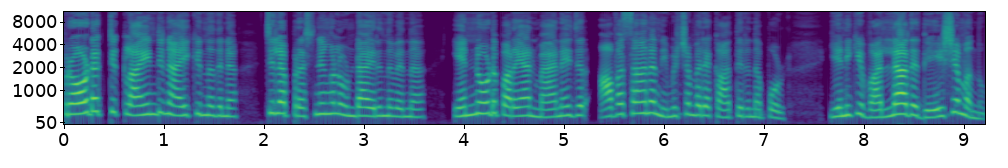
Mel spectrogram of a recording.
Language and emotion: Malayalam, angry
